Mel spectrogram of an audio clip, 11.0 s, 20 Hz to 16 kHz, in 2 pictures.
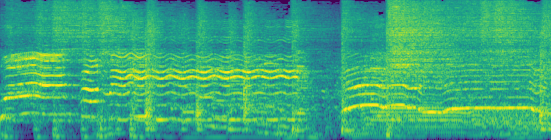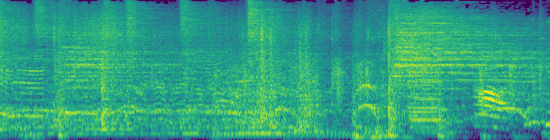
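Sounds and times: live blues band playing: 0.0s - 11.0s
drum hits: 0.4s - 11.0s.

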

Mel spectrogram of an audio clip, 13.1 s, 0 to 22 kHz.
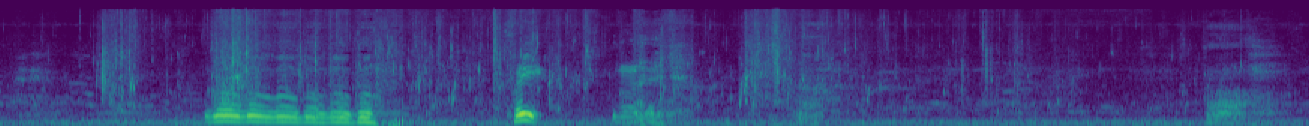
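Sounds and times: small clicks and splashes: 0.4s - 12.6s
water lapping among rocks: 0.8s - 13.0s.

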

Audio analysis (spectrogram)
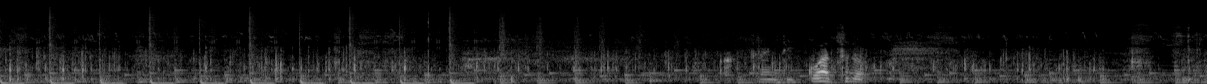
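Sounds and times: chicks scrabbling in plastic tub: 0.0s - 4.6s
quail chicks peeping: 0.0s - 12.0s.

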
